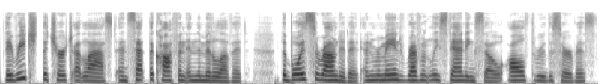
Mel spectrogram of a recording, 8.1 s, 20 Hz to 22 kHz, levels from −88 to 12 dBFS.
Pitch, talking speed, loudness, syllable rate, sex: 205 Hz, 210 wpm, -20 LUFS, 5.6 syllables/s, female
